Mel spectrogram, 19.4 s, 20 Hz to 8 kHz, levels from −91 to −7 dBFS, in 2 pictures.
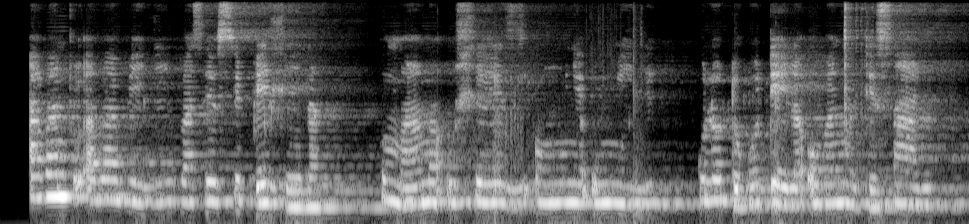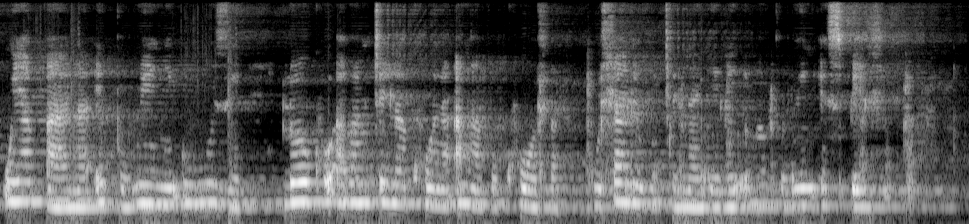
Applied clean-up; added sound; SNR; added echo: neural separator model SepFormer DNS4.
